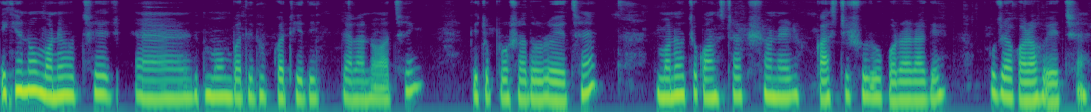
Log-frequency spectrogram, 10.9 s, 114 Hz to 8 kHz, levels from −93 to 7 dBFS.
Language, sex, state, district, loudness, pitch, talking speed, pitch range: Bengali, female, West Bengal, Jalpaiguri, -18 LUFS, 200 Hz, 145 wpm, 185-215 Hz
